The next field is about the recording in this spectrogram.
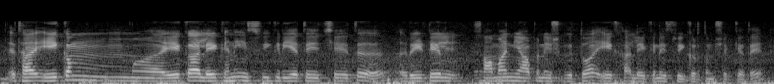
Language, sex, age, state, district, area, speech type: Sanskrit, male, 45-60, Tamil Nadu, Kanchipuram, urban, spontaneous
